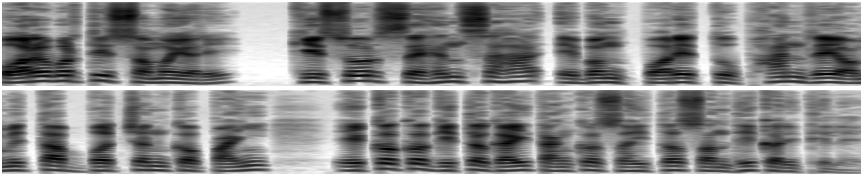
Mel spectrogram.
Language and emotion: Odia, neutral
